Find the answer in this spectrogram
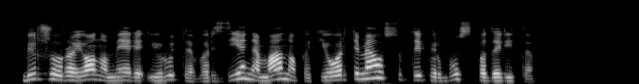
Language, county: Lithuanian, Utena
